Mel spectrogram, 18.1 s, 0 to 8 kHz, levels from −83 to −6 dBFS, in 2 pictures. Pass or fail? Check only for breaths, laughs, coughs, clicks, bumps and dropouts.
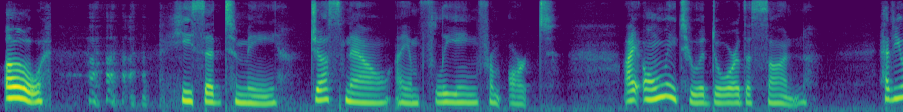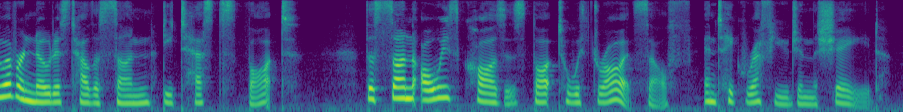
fail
